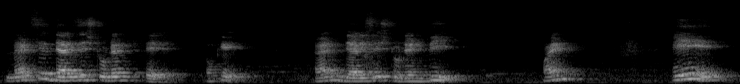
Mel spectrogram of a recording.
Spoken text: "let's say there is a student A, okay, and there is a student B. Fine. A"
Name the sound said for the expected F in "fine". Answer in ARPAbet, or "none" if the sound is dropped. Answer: P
